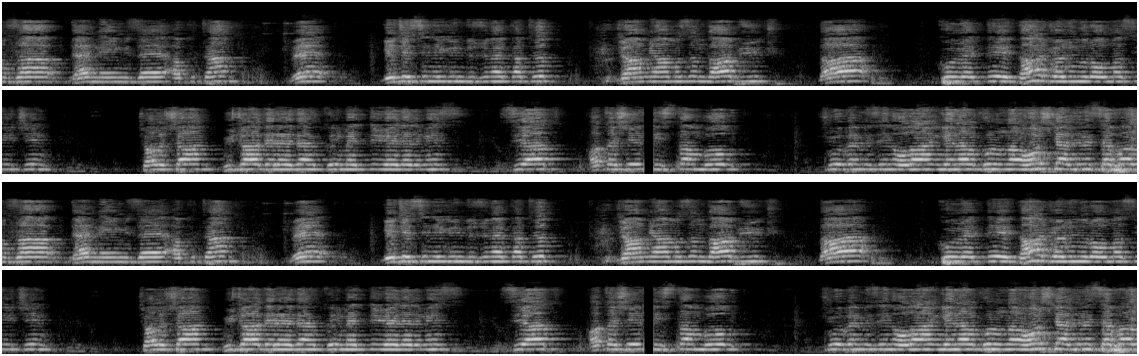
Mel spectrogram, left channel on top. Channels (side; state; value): both; normal; correlation 0.91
